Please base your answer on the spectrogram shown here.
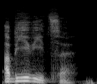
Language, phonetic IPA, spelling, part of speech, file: Russian, [ɐbjɪˈvʲit͡sːə], объявиться, verb, Ru-объявиться.ogg
- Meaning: 1. to turn up, to show up, to appear 2. passive of объяви́ть (obʺjavítʹ)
